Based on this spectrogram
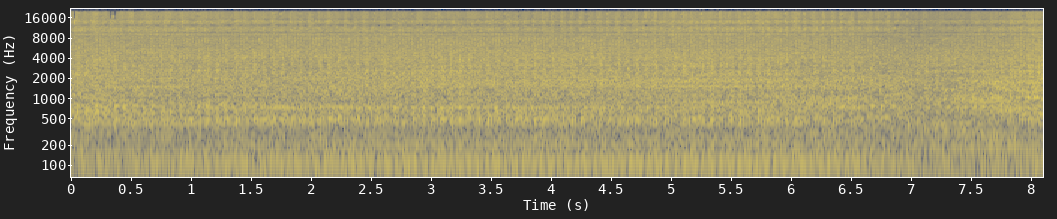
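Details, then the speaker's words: John Deere JD6081H diesel, 10,739 hours, in a 300D articulated dump truck parted out for differential issues: steady, even idle at about 200 beats a minute with no knocks or misses. Runs great, and it is thought to have an exhaust gas system. "I think I saw, it must have that exhaust gas thing, but it runs great."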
